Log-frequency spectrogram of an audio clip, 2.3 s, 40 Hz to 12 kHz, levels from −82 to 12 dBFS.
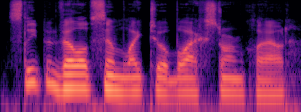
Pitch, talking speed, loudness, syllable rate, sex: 125 Hz, 240 wpm, -18 LUFS, 5.2 syllables/s, male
